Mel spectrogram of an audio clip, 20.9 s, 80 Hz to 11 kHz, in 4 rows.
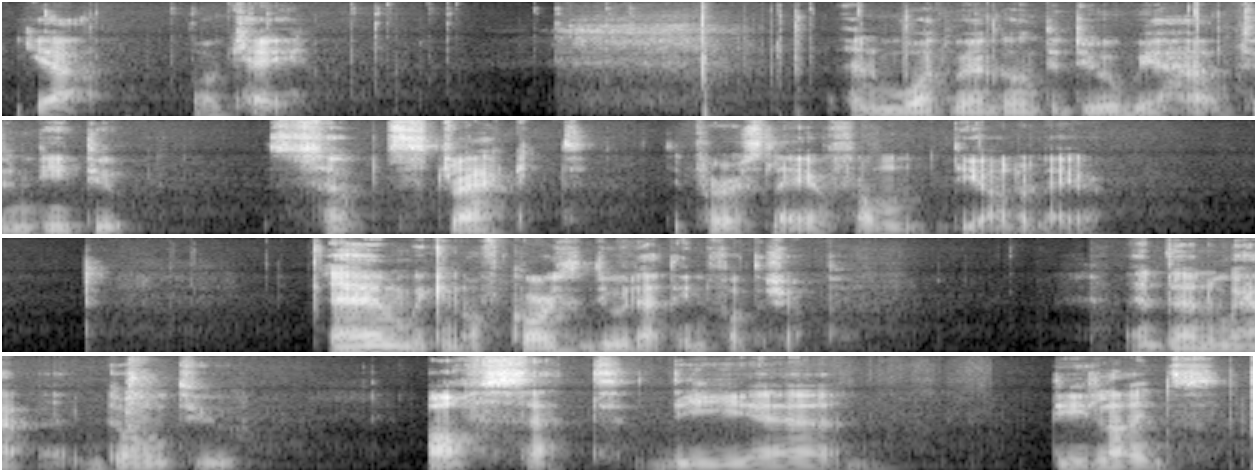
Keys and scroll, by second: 3.9 alt+space.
